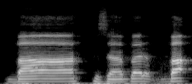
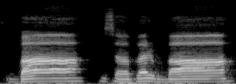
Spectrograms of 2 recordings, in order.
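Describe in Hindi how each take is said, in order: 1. अंतिम स्वर को झटके के साथ काट दिया गया है। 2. अंतिम स्वर को लंबा खींचा गया है। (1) "हम इसको झटका दे दें" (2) "ये इस तरह पढ़ना सही नहीं होगा"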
